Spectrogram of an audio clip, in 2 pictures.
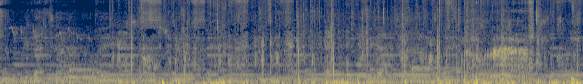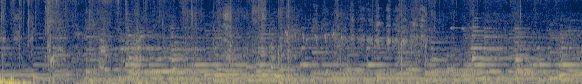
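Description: Background music with held notes throughout. From about two seconds in until about nine and a half seconds, a dog sniffs and snuffles right at the microphone, louder than the music, then stops.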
